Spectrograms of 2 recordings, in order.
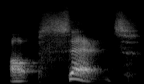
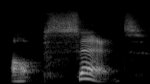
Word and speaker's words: upset: Upset. Upset. Note the stress on the second syllable.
